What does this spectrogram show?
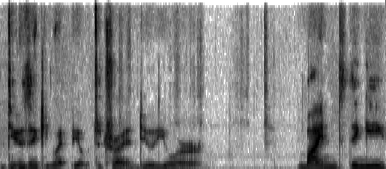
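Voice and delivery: whispered, put-on character voice. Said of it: "I'm gonna whisper in her ear".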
